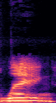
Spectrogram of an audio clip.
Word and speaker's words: Lam: of the spine and uh it oh it's pronounced lang so the the mantra is lang lang is what you want to be saying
